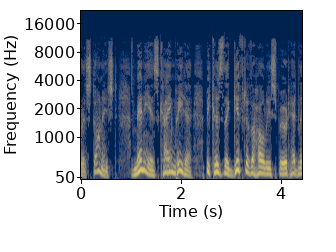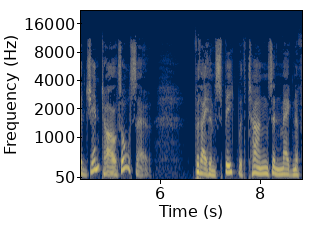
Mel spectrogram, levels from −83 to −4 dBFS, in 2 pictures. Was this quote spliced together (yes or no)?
yes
